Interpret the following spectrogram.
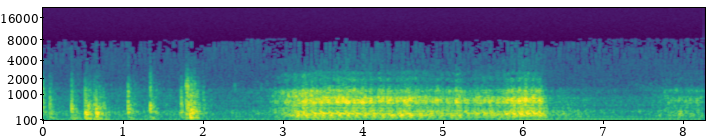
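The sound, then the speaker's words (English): A car engine hums low and steady while driving, opening with a few quick knocks, then swelling into a louder, rougher roar for a few seconds before settling back. No one speaks. “Why don't you let me stop the car?”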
